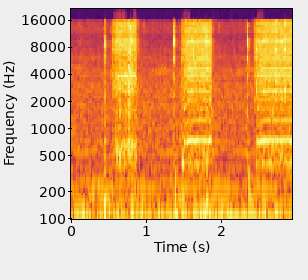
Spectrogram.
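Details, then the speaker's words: 1998 Mercedes W210 E320 V6 electric tilt steering; short whirring motor bursts about once a second with clicking gear while the column does not tilt (telescopic works); broken tilt gear stopper. "this is for the tilt steering you can hear the noise and you can see the gear is turning but it doesn't do anything okay the the steering doesn't tilt"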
